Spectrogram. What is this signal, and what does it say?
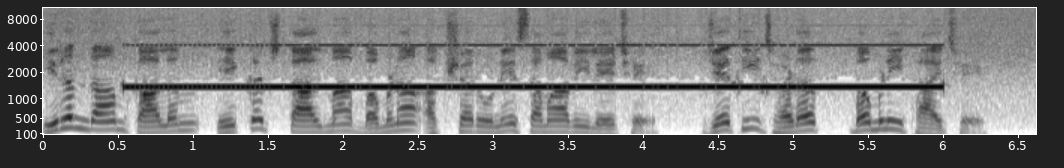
PSK31 (31.25 baud), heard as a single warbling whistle, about 1360 Hz, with speech in Gujarati.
